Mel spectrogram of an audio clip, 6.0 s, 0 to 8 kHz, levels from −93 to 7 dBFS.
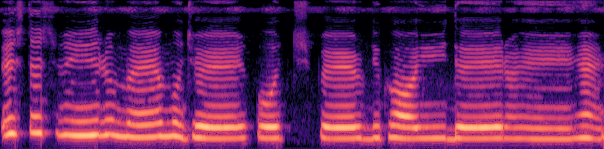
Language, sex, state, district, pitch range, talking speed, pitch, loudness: Hindi, female, Madhya Pradesh, Umaria, 220-265 Hz, 100 wpm, 230 Hz, -13 LUFS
